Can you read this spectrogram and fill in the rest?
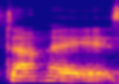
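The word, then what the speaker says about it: Darré: And so who's this other figure who I've got my notes here, who also seems to play a significant role, forgive me if I say it wrong, Richard Walter Dare? – Yeah, right, Dare.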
